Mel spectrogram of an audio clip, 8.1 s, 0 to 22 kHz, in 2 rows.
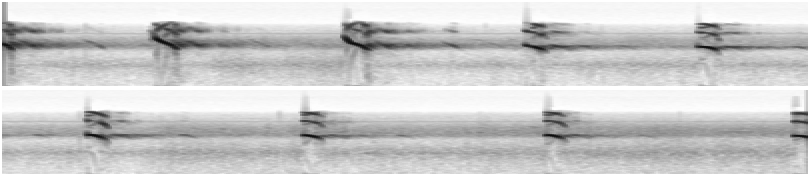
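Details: Nesting ospreys defend their nest against intruding floaters on 17 July 2023; a steady run of shrill, descending whistled yelps, roughly one per second for eight seconds, over a constant low hum.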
